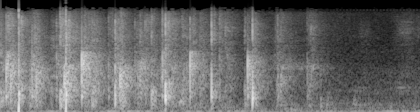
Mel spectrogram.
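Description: Audience clapping after a talk, the separate claps easy to pick out, thinning out and stopping about three seconds in.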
